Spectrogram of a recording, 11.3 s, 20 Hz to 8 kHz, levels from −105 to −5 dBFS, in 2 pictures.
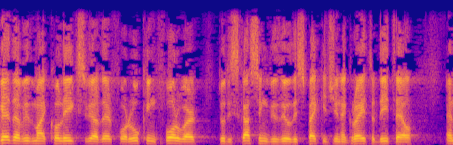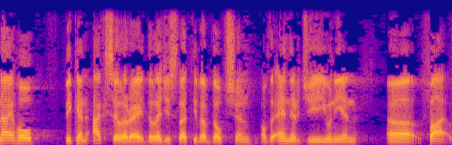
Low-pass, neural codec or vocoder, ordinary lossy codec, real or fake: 7.2 kHz; none; none; real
